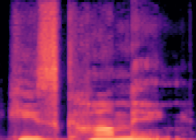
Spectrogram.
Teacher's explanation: If I say it with a falling tone at the end, he's coming, it's a simple statement of fact I'm just telling you. But if I say it with the rising tone at the end, he's coming, it suddenly becomes a question.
